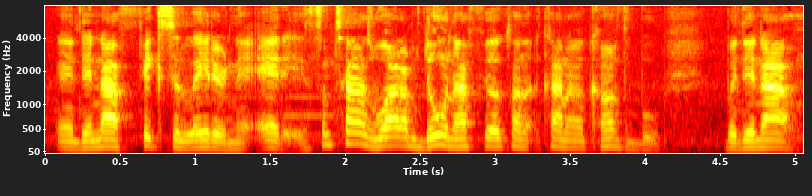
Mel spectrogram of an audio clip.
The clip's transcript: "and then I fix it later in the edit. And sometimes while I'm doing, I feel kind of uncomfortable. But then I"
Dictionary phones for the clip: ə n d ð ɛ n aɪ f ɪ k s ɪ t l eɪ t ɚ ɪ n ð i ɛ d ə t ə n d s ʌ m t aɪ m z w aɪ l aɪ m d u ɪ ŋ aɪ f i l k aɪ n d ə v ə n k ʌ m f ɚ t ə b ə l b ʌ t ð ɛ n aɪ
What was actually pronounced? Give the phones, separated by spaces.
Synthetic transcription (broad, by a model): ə n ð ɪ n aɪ f ɪ k s ɪ t l eɪ t ɚ ɪ n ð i ɛ d ə t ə n s ʌ m t aɪ m z w aɪ l aɪ m d u ɪ ŋ aɪ f i l k aɪ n d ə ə n k ʌ m f t ə b l b ʌ t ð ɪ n aɪ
